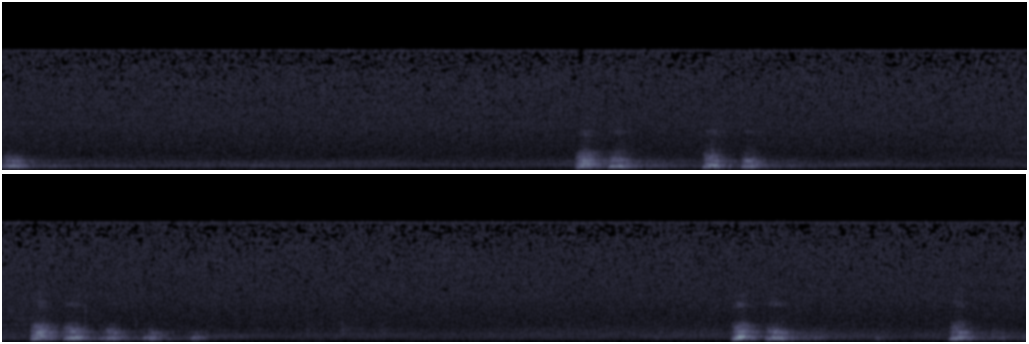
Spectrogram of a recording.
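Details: Dog named Rex barking during the night: scattered groups of two to four abrupt barks spaced several seconds apart across a quiet background.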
